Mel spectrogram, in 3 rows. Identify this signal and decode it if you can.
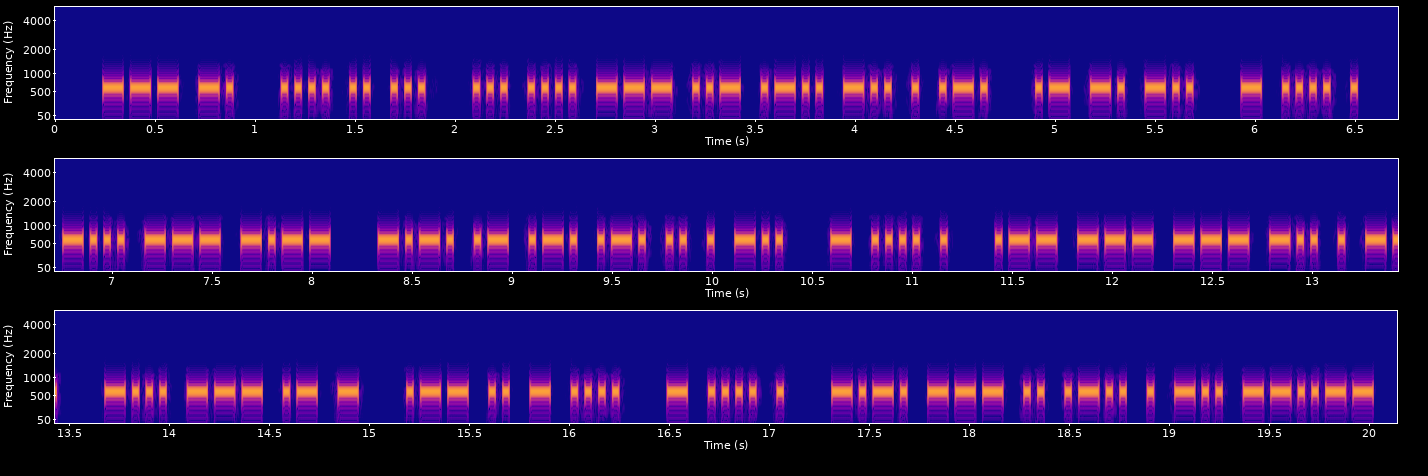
Morse code, heard as a keyed tone, about 34 wpm, 600 Hz. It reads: ON HIS SHOULDER AND THE BOY CARRIED THE WOODEN BOAT WITH THE COILED,
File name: the old man and the sea / the old man and the sea 1 35wpm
